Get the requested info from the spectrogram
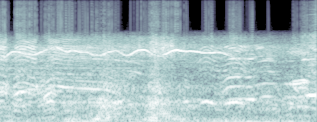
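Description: Car engines idling under a crowd of spectators shouting and talking. A high, wavering, whistle-like tone runs through most of the moment and stops near the end.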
